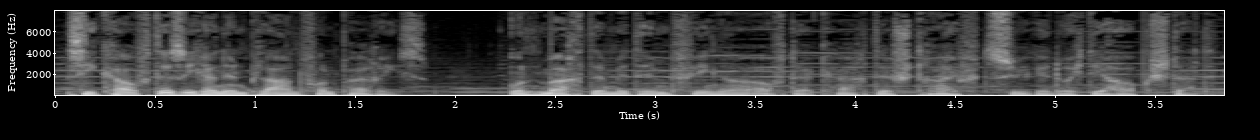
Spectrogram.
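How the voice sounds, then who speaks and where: A man narrating a literary radio drama from a script in a measured storytelling manner. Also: fairly low pitch, gravelly, dark tone. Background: music with violin.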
